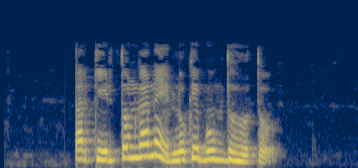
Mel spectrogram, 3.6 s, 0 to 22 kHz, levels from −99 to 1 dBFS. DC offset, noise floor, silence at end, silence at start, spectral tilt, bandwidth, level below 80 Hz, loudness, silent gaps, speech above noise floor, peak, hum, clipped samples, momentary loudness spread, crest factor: under 0.1%; -71 dBFS; 0.85 s; 0.75 s; -8.5 dB/octave; 7 kHz; -52 dBFS; -14 LUFS; none; 58 dB; -2 dBFS; none; under 0.1%; 10 LU; 12 dB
